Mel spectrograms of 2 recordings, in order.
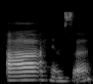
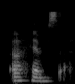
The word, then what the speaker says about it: ahimsa: So you have the word ahimsa, which you all may have heard, and if you're reading True Yoga, definitely, right? It's not ahimsa, it's ahimsa. And that means without harm.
